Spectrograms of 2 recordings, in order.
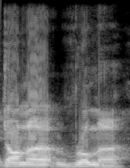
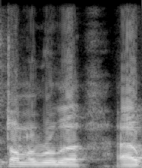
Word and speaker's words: Donnarumma: Okay, so I wasn't too far off with the pronunciation. It's actually Donnarumma. I didn't have the name written down or anything like that, but it is Donnarumma.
